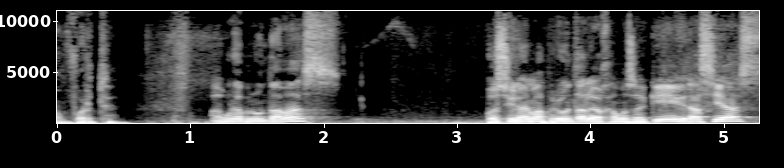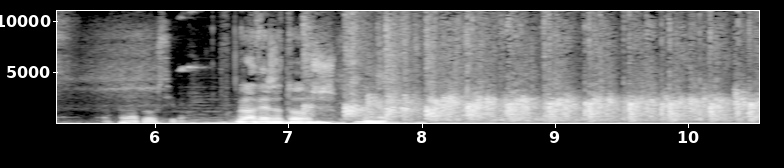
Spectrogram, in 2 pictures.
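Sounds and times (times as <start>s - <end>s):
speech: 0.0s - 2.2s, 3.2s - 8.0s
applause from people at a farewell press conference: 6.7s - 10.5s.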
